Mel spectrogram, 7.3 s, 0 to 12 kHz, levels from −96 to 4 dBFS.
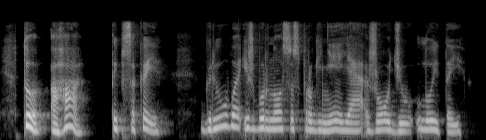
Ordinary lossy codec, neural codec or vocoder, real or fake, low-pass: AAC, 64 kbps; none; real; 7.2 kHz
